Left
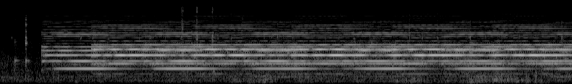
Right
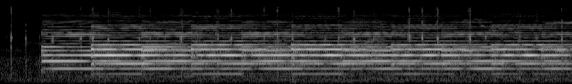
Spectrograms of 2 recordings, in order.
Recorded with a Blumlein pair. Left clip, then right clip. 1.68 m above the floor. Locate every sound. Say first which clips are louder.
0.4 s a siren: right 5 dB; 25° right, 2.5 m; by 5.6 s 80° right, 6.5 m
